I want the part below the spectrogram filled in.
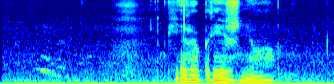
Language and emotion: Russian, sad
